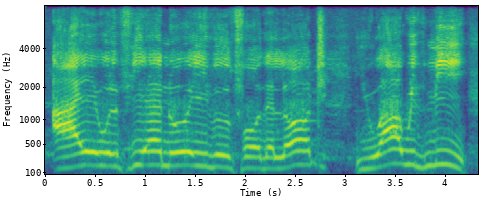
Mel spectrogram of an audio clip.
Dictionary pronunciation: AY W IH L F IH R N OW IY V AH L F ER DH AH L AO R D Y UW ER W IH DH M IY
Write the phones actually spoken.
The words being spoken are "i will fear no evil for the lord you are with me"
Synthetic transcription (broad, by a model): AY W IH L F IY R N OW IY V AH L F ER DH AH L AO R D Y UW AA W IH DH M IY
